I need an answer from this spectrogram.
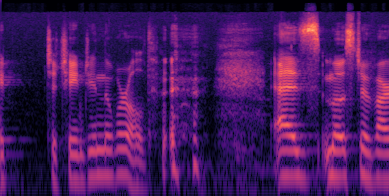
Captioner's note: chuckling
